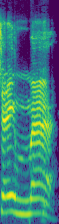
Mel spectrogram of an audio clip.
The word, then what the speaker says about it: Shayma: Like, what's Shaymay? I'm Shayma. Shaymay. Shaymay. And it's not like I was 1,000 times telling the men that is not how it's pronounced. It's Shayma.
